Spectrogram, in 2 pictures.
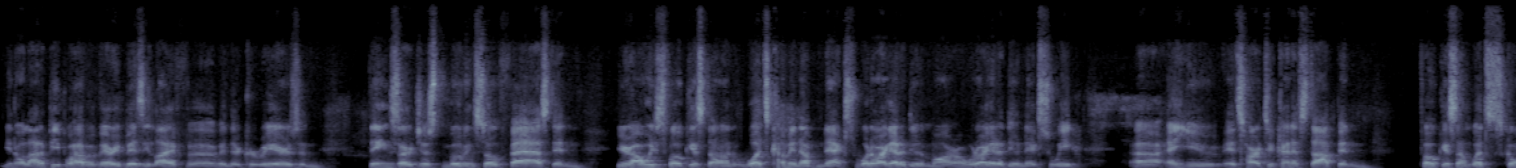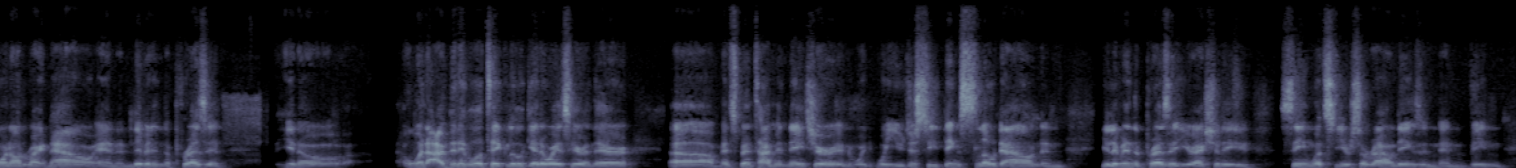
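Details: Adult male speaker; normal speech.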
